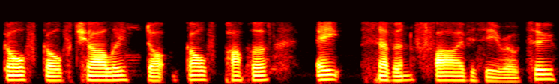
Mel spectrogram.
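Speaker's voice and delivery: slow, careful reading back; slow readback. Real, not acted. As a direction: read it back slowly. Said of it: "So just to clarify".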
